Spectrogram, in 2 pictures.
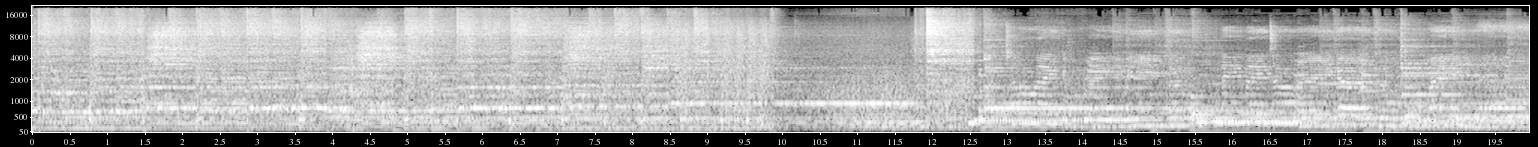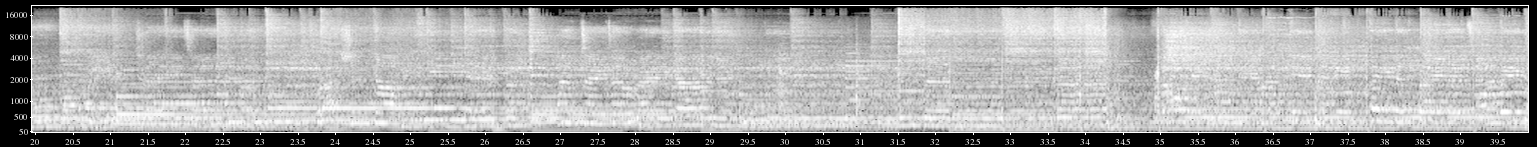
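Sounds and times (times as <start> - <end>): synth-led electronic pop song: 0.0 - 39.9
person singing: 12.5 - 39.9.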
